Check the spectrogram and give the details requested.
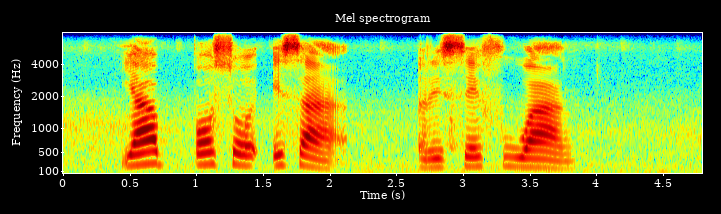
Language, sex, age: Southern Sotho, female, 20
